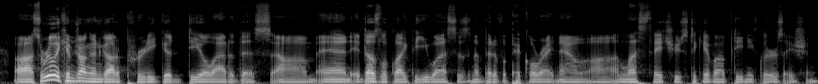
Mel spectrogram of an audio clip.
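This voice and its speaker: A man's fairly low voice at a very fast pace, hardly any pauses, with fairly even intonation. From India. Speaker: podcast host, foreign policy journalist. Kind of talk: analytical podcast discussion.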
